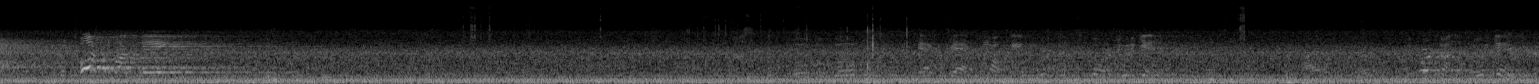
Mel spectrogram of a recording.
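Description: Steady low hum of a large gym's room noise with scattered voices, a short exclamation about a second in, and a few faint clicks and shuffles from wrestlers drilling on the mat.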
